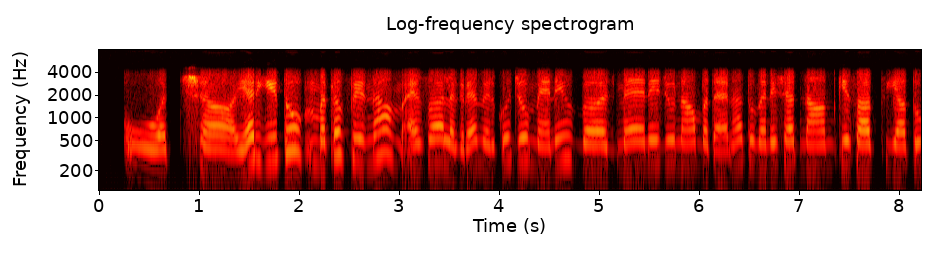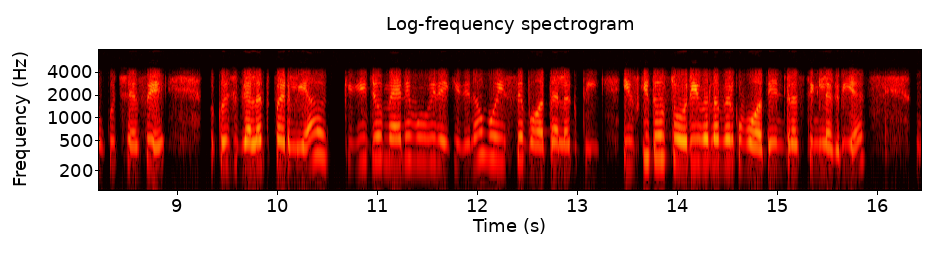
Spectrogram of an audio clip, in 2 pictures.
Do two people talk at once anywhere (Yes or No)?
No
